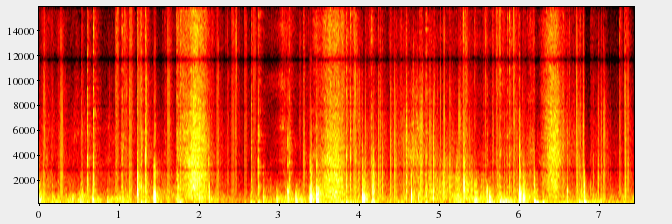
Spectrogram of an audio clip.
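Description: New Year's Eve fireworks going off: an irregular run of sharp bangs and crackles from rockets and firecrackers, with a few stretches of hiss between them.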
